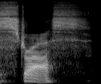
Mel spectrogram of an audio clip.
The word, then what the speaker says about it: Strauss: down which is Louis straws yes so what is their history and why does Louis Strauss have such a dislike for Oppenheimer well Lewis liked to pronounce his last name as straws oh sorry straws it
